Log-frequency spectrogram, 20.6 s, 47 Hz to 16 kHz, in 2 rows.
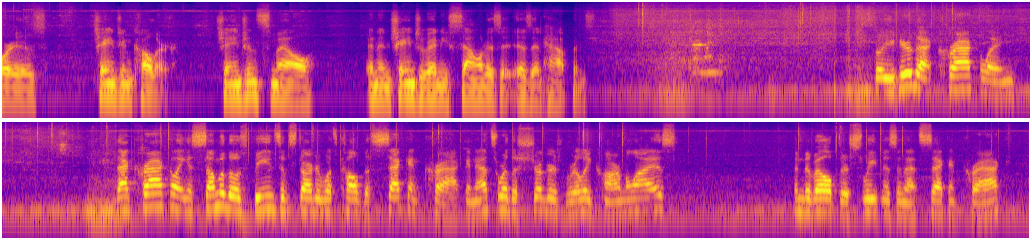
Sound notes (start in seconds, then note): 6.2 coffee beans thudding; 7.9 coffee beans crackling; 10.2 coffee beans crackling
